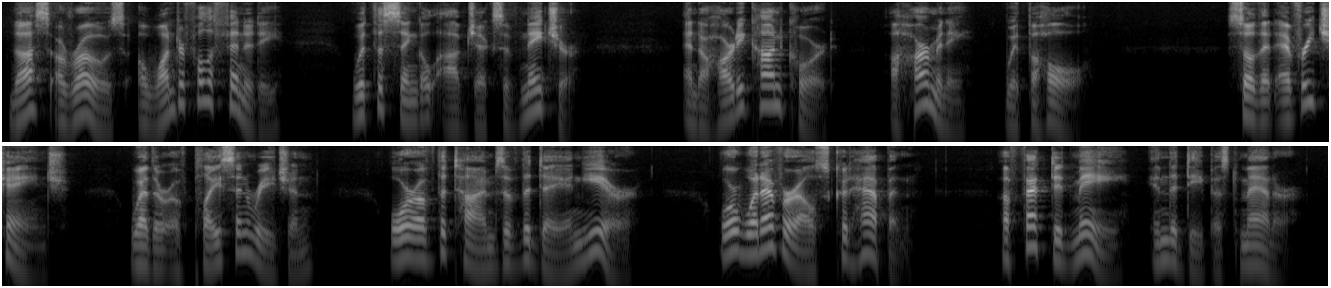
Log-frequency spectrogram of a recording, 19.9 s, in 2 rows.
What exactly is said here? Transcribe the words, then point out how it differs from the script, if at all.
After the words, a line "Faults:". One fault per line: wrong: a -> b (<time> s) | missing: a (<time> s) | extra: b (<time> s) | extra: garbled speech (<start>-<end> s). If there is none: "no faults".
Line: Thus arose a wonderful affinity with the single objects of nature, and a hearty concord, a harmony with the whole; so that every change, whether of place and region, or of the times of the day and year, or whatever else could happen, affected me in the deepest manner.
Thus arose a wonderful affinity with the single objects of nature, and a hearty concord, a harmony with the whole; so that every change, whether of place and region, or of the times of the day and year, or whatever else could happen, affected me in the deepest manner.
Faults:
no faults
